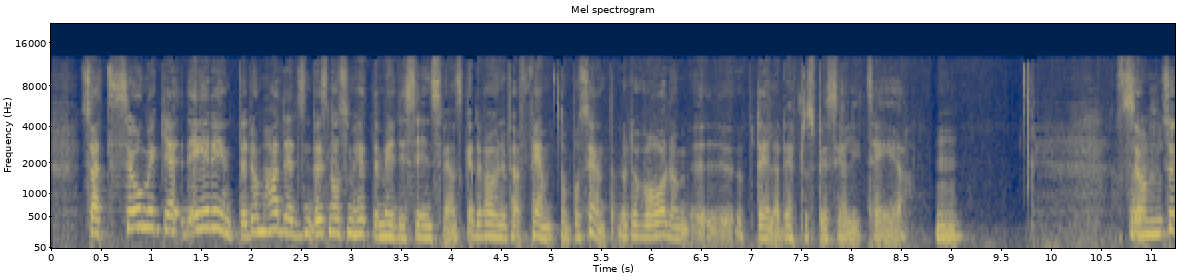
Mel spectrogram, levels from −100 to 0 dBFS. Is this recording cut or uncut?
cut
